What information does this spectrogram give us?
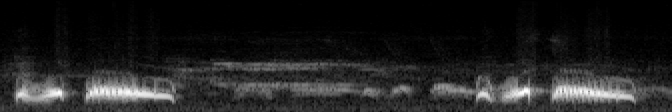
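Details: Urging thổ cục đinh coos from a spotted dove used as a decoy against wild doves: two low two-part phrases, a wavering short note then a long descending croo, with faint whistles between.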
